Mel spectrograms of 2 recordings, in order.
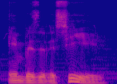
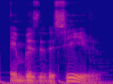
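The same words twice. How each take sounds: The two takes are said the same way.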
